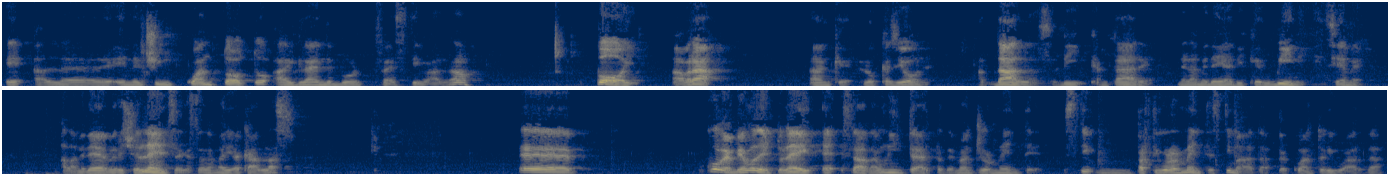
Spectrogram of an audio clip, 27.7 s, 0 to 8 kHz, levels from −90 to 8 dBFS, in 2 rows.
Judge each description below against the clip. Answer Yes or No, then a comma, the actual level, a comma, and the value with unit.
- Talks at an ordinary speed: No, slow, 100 wpm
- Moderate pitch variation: Yes, average, 3.8 semitones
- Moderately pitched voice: No, low, 115 Hz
